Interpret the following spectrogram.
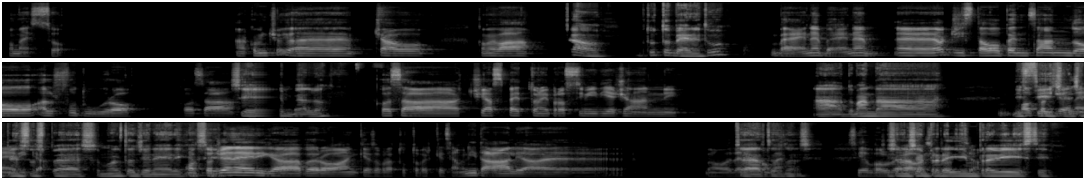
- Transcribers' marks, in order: tapping; other background noise; drawn out: "e"; unintelligible speech
- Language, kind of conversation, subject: Italian, unstructured, Come immagini la tua vita tra dieci anni?
- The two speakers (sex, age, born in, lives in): male, 20-24, Italy, Italy; male, 35-39, Italy, Italy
